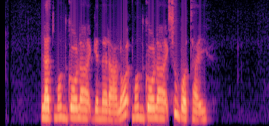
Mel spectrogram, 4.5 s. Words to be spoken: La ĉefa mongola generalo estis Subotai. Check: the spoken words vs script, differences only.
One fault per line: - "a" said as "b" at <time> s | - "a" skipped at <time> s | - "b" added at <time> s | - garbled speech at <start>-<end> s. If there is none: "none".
- "ĉefa" skipped at 0.8 s
- "estis" said as "mongola" at 2.3 s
